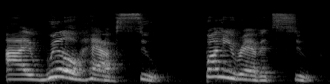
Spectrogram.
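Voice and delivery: angry varmint vowing bunny soup; furious threat. Acted.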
